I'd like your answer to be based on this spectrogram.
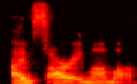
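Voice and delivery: a hushed little sorry to mom; soft child's apology. Retold or imitated. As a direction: say it small and quiet like a sorry little boy. Child apologizing softly, retold.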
